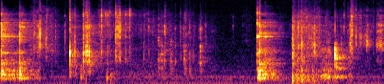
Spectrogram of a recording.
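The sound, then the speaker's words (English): Ice cubes clattering and cracking as they are pushed out from the bottom of a flexible ice cube tray with its lid off: bright, irregular clinks and rattles with one louder sharp crack, no talk. “Take out the lid. Kind of flex it just a bit. And then you push from the bottom. And so yeah, it makes it a lot easier having that flexibility from the bottom to get these ice cubes out.”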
